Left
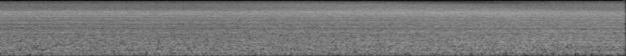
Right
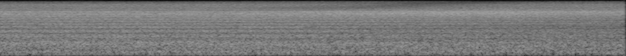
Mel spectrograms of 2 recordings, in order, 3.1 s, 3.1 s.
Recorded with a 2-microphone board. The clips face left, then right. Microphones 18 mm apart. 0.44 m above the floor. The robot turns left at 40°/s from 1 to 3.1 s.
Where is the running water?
130° right, 3 m; by 3.1 s 145° left, 3 m.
